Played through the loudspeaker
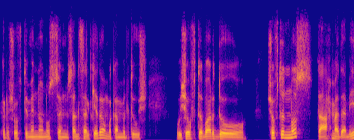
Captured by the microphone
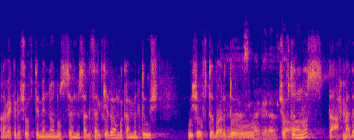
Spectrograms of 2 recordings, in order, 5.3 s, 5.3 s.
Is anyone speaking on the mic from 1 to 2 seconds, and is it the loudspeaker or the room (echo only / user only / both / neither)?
echo only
